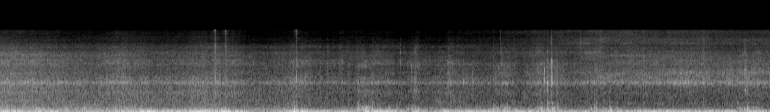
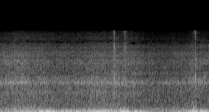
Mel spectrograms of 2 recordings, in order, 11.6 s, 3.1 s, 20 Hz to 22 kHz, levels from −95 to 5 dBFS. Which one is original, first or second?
second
